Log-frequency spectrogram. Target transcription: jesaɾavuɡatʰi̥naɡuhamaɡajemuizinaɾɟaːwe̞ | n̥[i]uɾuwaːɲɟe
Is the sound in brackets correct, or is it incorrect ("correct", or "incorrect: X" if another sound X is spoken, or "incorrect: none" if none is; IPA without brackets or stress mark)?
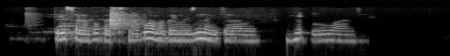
correct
